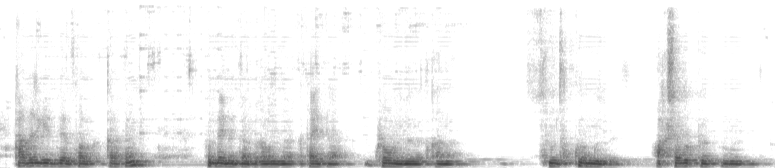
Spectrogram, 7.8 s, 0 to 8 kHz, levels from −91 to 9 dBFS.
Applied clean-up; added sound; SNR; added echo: neural separator model SepFormer DNS4.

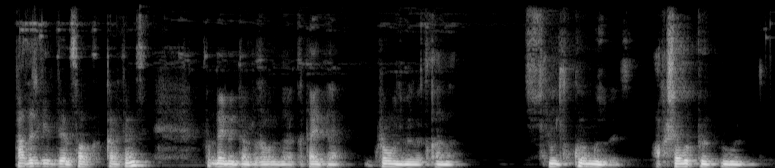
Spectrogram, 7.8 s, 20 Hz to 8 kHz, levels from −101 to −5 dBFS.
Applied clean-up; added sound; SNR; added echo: neural mask model DeepFilterNet 3.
